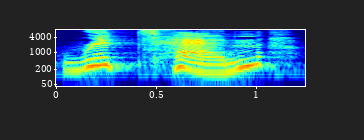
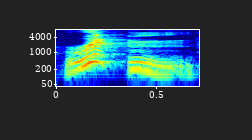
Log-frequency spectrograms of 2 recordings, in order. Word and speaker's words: written: We usually don't say written, right? We use that glottal stop. Written, had written, has written.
